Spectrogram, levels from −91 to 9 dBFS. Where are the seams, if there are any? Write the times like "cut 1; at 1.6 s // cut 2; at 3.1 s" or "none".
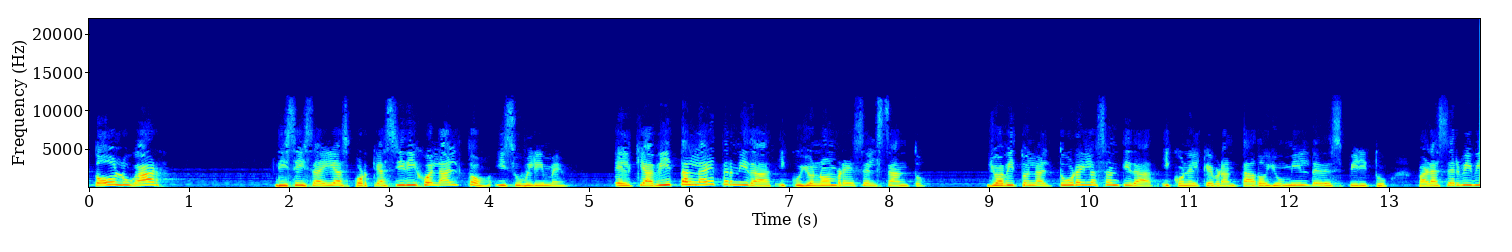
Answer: none

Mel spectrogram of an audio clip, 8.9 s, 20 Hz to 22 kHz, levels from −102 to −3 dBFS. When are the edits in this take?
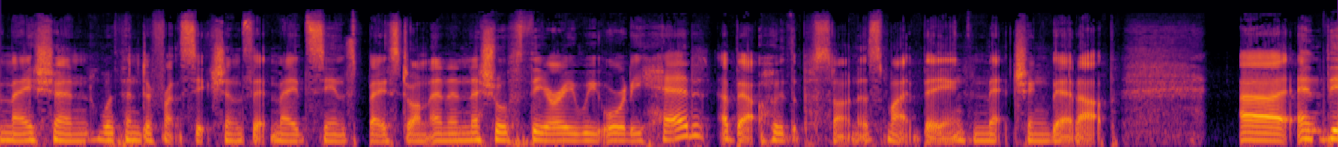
cut 1; at 6.4 s

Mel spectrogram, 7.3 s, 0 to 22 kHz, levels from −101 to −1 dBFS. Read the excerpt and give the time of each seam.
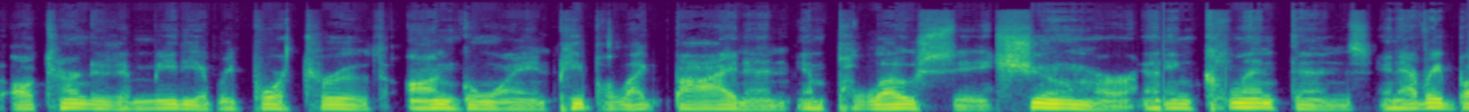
cut 1; at 1.1 s // cut 2; at 1.5 s // cut 3; at 2.8 s // cut 4; at 5.0 s // cut 5; at 5.8 s

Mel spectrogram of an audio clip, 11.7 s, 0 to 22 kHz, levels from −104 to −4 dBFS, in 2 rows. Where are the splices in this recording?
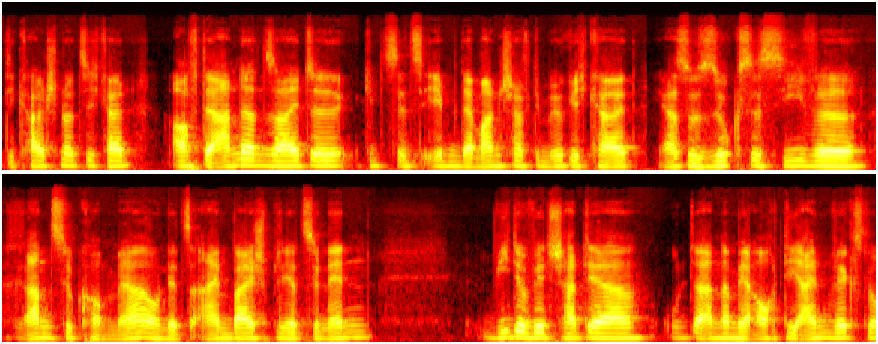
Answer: cut 1; at 1.0 s // cut 2; at 2.4 s // cut 3; at 4.3 s

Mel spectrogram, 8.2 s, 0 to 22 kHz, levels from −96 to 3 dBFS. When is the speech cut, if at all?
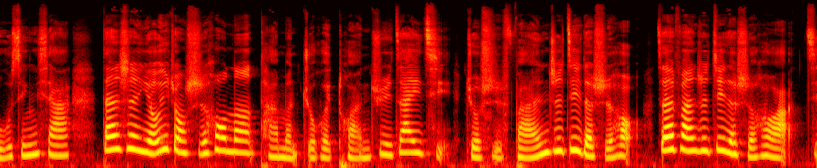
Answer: cut 1; at 4.6 s // cut 2; at 6.5 s

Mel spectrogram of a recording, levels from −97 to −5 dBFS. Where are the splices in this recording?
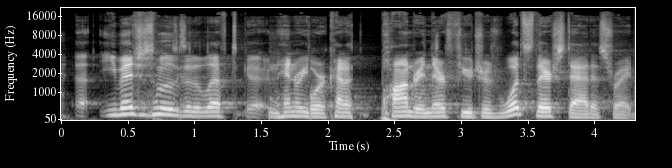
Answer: cut 1; at 0.9 s // cut 2; at 1.6 s // cut 3; at 1.9 s // cut 4; at 2.2 s

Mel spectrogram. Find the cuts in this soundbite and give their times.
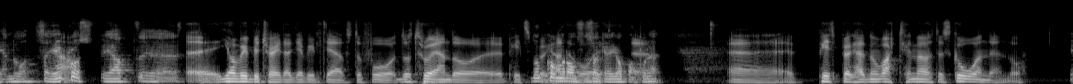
none

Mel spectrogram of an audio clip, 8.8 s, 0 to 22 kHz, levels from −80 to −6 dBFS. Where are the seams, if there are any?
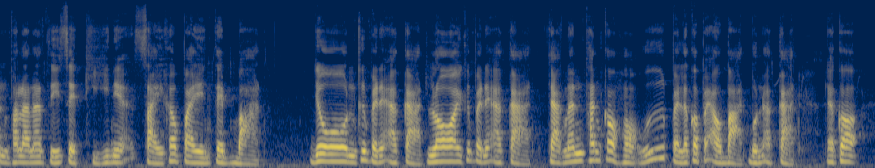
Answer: cut 1; at 2.7 s

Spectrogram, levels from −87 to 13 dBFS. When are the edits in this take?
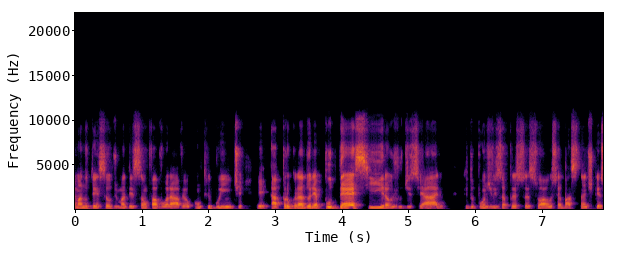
none

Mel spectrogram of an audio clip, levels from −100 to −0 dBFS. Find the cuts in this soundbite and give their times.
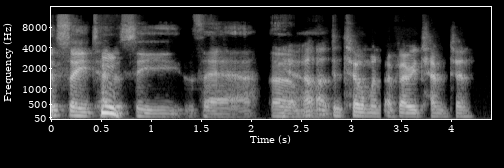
cut 1; at 2.1 s // cut 2; at 2.8 s // cut 3; at 3.3 s

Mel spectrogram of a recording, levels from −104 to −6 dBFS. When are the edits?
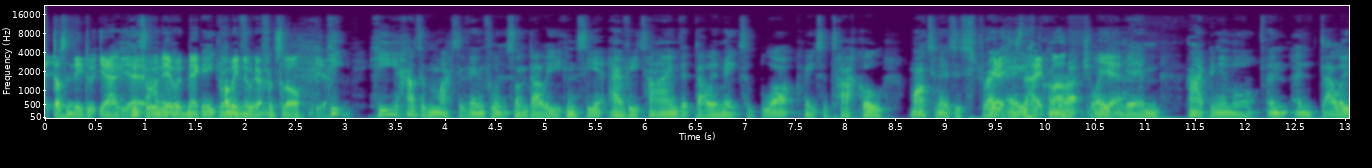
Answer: none

